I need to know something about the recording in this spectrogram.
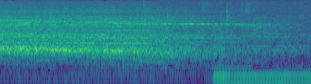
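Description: Live rock band between sung lines, with audience cheering over a high held note. A low sustained bass note comes in near the end.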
